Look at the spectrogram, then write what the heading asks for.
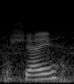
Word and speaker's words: Chez: First off, it's pronounced Shay.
